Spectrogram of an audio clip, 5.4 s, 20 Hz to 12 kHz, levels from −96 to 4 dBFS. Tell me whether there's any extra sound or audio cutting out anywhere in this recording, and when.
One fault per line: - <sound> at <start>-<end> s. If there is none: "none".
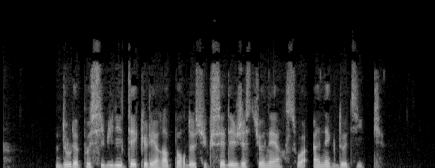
none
